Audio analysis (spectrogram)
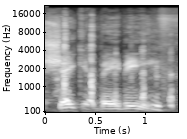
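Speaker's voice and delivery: deep hero voice. Keeping up the voice on request: Duke Nukem as Batman voice. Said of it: "It's good. Keep going".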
